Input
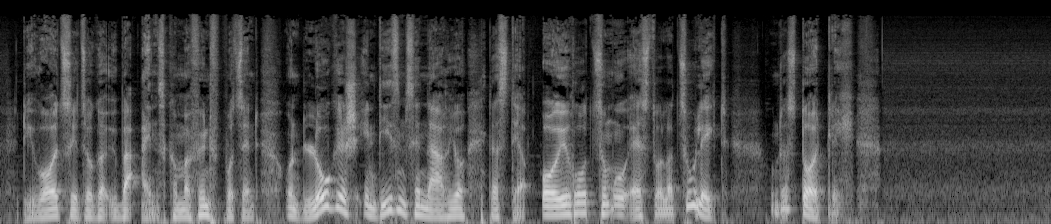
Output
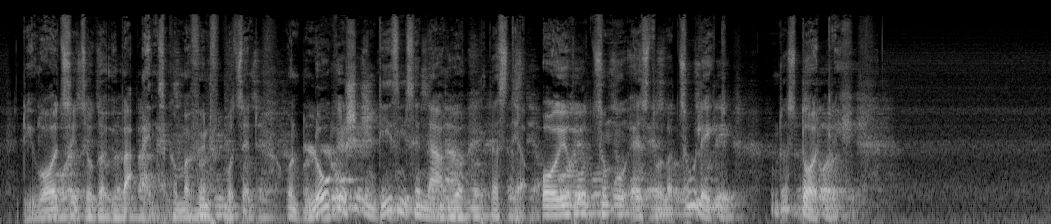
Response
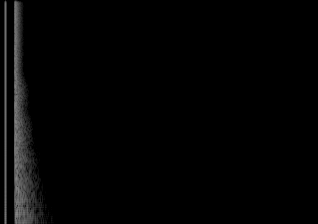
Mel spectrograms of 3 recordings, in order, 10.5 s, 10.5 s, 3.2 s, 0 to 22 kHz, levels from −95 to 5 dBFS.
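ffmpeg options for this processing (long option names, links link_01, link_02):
-filter_complex "[0:a]asplit=2[link_01][link_02];[1:a]atrim=start_sample=2205,asetrate=29988,aresample=44100,lowpass=5700[link_03];[link_02][link_03]afir=irnorm=-1:irlink=0,volume=-11dB[link_04];[link_01][link_04]amix=inputs=2:normalize=0,volume=-9dB"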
